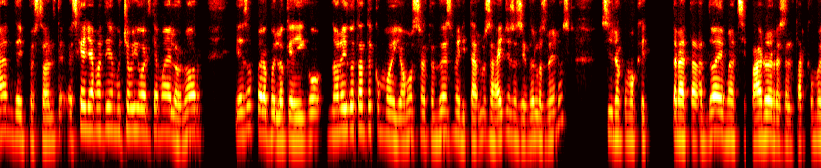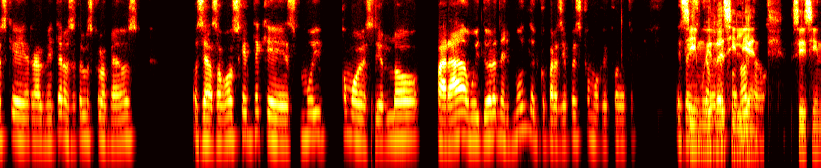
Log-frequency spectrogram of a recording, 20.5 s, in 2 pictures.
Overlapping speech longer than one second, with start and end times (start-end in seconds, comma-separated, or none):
18.7-19.9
